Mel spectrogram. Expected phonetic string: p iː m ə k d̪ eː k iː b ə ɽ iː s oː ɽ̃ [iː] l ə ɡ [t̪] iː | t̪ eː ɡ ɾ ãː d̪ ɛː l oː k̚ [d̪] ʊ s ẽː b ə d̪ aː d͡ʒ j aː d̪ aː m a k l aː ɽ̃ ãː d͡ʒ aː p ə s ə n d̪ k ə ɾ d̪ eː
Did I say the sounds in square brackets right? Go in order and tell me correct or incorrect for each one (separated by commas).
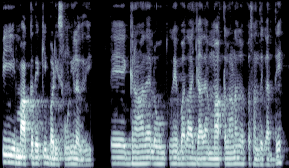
correct, incorrect, incorrect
